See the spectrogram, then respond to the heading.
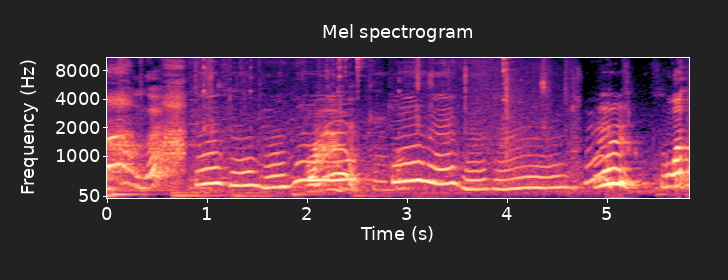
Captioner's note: automatically humming; mmmm mmmm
